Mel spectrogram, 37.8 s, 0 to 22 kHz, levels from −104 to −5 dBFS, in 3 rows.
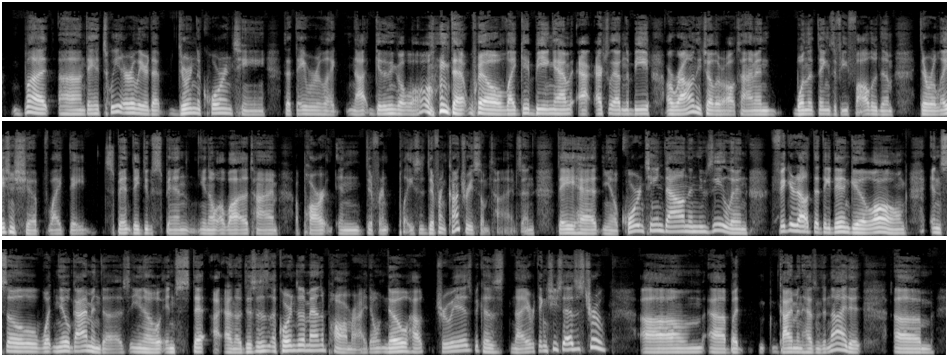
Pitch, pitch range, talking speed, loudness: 125 Hz, 115-150 Hz, 190 wpm, -28 LUFS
